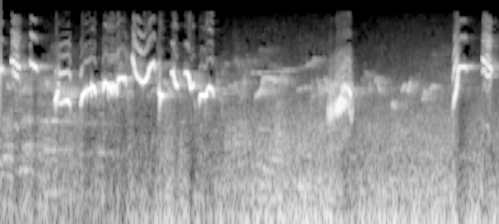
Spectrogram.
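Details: Oriental magpie-robin singing, played to draw young forest birds into replying: a rapid run of clear whistled notes and slurs, then a harsher rasping note and a final sharp upward whistle.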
